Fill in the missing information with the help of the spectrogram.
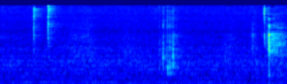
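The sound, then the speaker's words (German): A few sparse, irregular clicks on a slightly broken computer keyboard tap out over a quiet background, soft, with long pauses between the key presses and no talking. “musste ein bisschen rumdings, wie gesagt, weil meine Tastatur ein bisschen kaputt ist”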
